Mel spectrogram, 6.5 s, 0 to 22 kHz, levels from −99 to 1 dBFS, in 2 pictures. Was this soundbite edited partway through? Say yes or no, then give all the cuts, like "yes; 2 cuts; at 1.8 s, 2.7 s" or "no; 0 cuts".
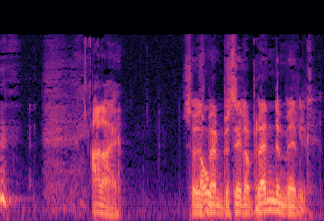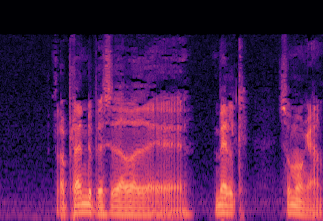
no; 0 cuts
